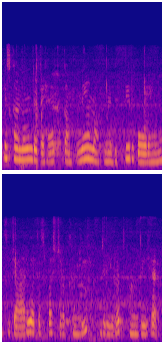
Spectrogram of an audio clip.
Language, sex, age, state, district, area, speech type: Punjabi, female, 30-45, Punjab, Mansa, urban, spontaneous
